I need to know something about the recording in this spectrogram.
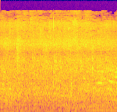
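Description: Steady background hiss with a few faint soft clicks.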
